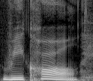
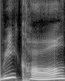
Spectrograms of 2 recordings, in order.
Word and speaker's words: recall: we meditate yes and the word recall here is being used as a noun in which case you would put the stress on the first syllable if you were to use the word as a verb then you would say recall and recall the noun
